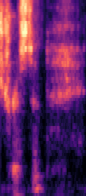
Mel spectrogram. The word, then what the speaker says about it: Tristan: up again followed by Tristan Lawrence um I do believe that is pronounced Tristan followed by Novak Soderberg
